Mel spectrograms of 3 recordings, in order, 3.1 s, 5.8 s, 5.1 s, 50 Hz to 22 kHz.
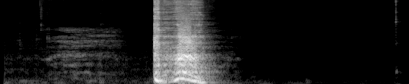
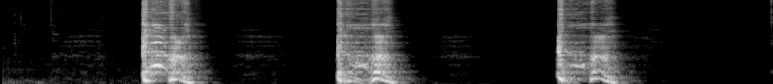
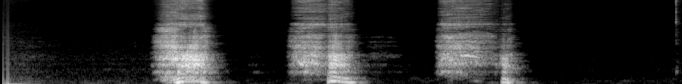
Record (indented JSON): {
  "cough_length": "3.1 s",
  "cough_amplitude": 32768,
  "cough_signal_mean_std_ratio": 0.29,
  "three_cough_length": "5.8 s",
  "three_cough_amplitude": 32768,
  "three_cough_signal_mean_std_ratio": 0.36,
  "exhalation_length": "5.1 s",
  "exhalation_amplitude": 32768,
  "exhalation_signal_mean_std_ratio": 0.4,
  "survey_phase": "beta (2021-08-13 to 2022-03-07)",
  "age": "65+",
  "gender": "Male",
  "wearing_mask": "No",
  "symptom_none": true,
  "smoker_status": "Never smoked",
  "respiratory_condition_asthma": false,
  "respiratory_condition_other": false,
  "recruitment_source": "REACT",
  "submission_delay": "1 day",
  "covid_test_result": "Negative",
  "covid_test_method": "RT-qPCR",
  "influenza_a_test_result": "Negative",
  "influenza_b_test_result": "Negative"
}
